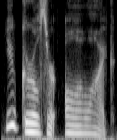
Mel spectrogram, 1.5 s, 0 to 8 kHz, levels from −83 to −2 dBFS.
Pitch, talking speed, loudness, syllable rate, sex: 185 Hz, 205 wpm, -16 LUFS, 6.2 syllables/s, female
